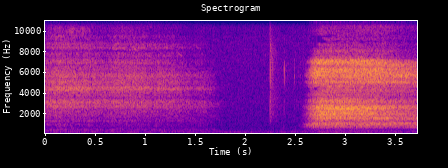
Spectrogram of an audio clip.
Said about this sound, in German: Das Erste ist immer atmen. Schritt 1 ist immer atmen. Weiter atmen und vor allem tief und langsam ein- und ausatmen.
